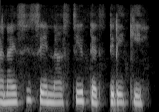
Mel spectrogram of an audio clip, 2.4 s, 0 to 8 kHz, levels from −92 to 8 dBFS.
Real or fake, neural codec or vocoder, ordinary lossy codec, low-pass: fake; vocoder, 22.05 kHz, 80 mel bands, WaveNeXt; none; 7.2 kHz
